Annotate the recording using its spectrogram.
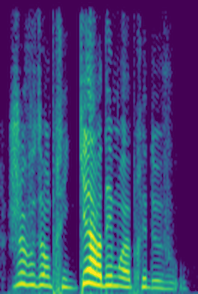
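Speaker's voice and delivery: very loud, high, pleading, begging cry. Mathilda pleads with Mademoiselle Candy; cried out. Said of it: "cria Mathilda".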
